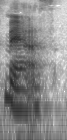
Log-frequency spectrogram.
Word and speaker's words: Maas: Maas.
